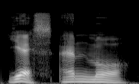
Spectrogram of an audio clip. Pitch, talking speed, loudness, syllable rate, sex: 110 Hz, 130 wpm, -19 LUFS, 2.6 syllables/s, male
